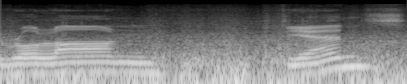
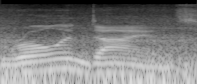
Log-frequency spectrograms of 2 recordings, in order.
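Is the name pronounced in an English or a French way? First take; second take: French; English. First: The name is pronounced in a French way. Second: The name is pronounced in an English way. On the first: "given that he's French, um, maybe" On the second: "I'm probably pronouncing the last name wrong because I'm not French"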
